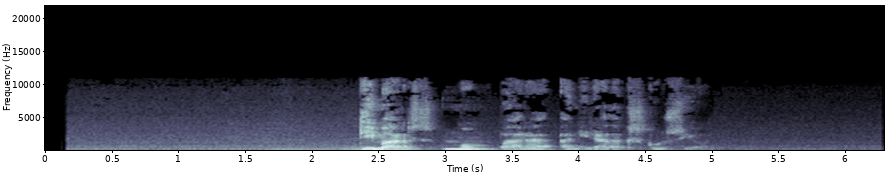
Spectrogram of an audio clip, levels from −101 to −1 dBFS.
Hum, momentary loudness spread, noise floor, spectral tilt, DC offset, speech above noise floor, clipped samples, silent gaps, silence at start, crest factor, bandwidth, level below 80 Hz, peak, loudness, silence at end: none; 27 LU; -56 dBFS; -5 dB/octave; under 0.1%; 36 dB; under 0.1%; none; 0.35 s; 24 dB; 11.5 kHz; -64 dBFS; 0 dBFS; -20 LUFS; 1.4 s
